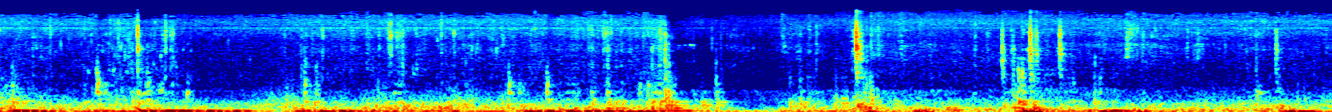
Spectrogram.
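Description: Low wind rumble on the microphone and water against a kayak hull, with scattered knocks and rattles as a landing net holding a sturgeon is swung up and aboard the kayak.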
